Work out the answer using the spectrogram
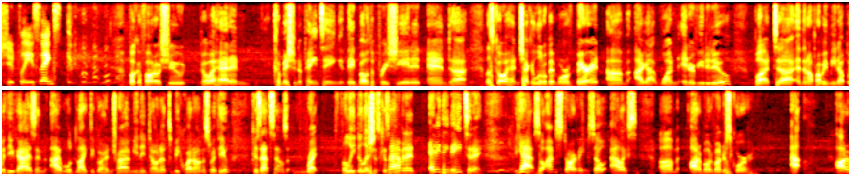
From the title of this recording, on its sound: Live from Barrett Jackson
